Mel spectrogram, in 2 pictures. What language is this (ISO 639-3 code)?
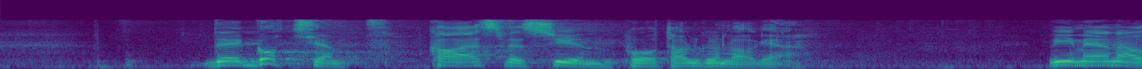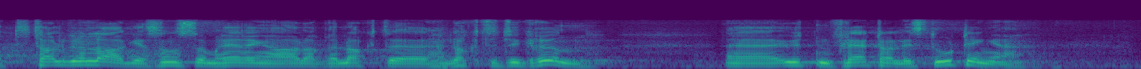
nor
